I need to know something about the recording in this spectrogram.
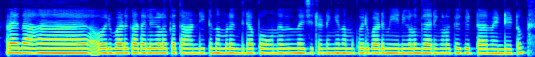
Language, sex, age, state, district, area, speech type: Malayalam, female, 45-60, Kerala, Kozhikode, urban, spontaneous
